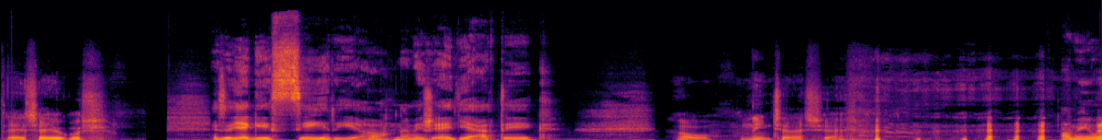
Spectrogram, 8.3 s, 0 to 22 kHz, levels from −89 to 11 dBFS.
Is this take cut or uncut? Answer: cut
